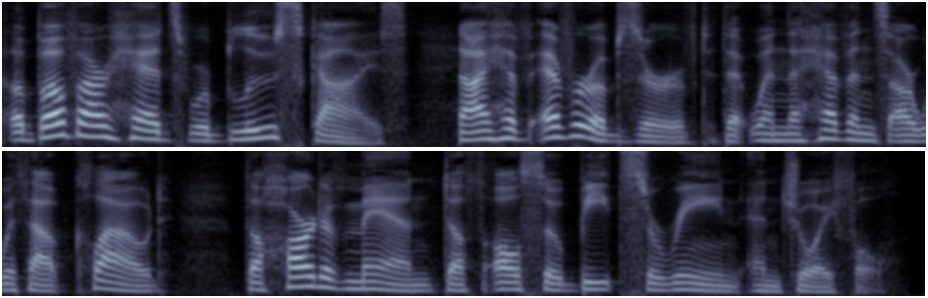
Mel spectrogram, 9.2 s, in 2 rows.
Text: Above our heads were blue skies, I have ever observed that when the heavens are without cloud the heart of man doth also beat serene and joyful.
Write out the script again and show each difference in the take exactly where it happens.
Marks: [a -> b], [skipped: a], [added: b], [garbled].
Above our heads were blue skies, I have ever observed that when the heavens are without cloud the heart of man doth also beat serene and joyful.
